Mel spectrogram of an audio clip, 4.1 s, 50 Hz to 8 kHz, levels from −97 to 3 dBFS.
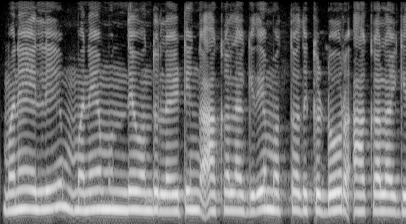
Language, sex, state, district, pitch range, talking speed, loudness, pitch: Kannada, female, Karnataka, Koppal, 225-245 Hz, 145 wpm, -13 LUFS, 230 Hz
